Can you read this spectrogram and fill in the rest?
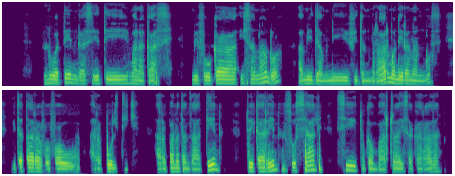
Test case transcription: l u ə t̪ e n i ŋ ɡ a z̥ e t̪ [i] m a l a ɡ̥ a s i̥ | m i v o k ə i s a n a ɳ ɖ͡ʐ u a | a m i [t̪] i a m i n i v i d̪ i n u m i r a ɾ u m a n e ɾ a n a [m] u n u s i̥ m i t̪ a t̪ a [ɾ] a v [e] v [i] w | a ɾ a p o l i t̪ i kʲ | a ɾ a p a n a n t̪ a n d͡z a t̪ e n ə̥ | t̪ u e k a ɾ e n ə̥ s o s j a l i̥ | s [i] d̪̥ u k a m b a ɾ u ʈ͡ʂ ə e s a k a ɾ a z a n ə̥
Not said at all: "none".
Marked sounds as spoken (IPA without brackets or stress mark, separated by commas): i, d̪, n, ɾ, a, a, i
